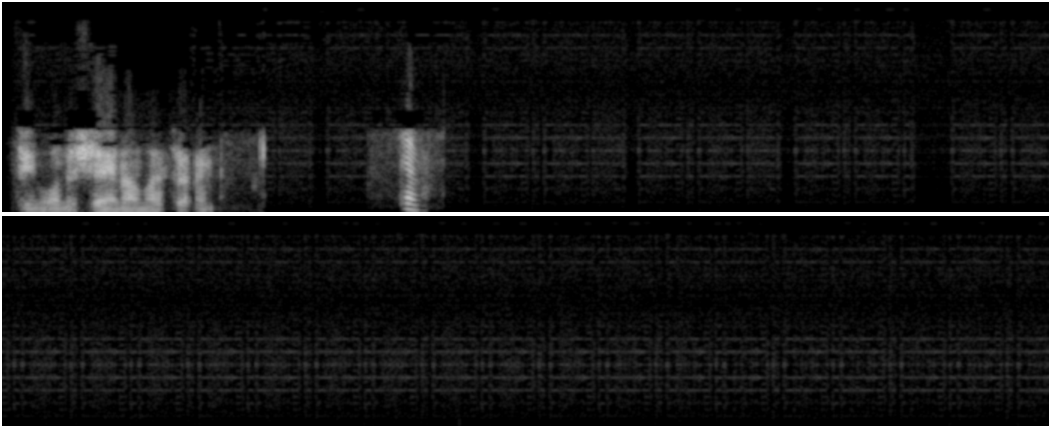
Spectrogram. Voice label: police, scanner audio; SCTSDLE PD - PD2; ScottsdalePolice; ThompsonPeakHigh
